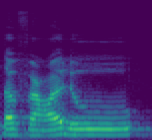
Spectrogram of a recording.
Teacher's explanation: واو مدہ ہے تو اس کو لمبا کریں گے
